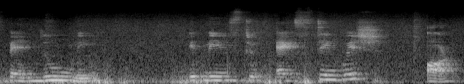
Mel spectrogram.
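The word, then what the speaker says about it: σβέννυμι: S-B-E-N-N-U-M-I. Spenumi. It's pronounced Benumi.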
